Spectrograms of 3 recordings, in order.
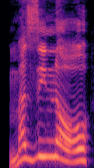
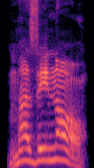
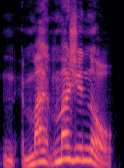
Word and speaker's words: Mazino: Sorry, Majino. Mazino. Butchered it last time and thank you for your comments. Uh, but I am very excited to learn Mororrow's backstory. Mazino. Majinto. No, not Majino. He's half man, half machine.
